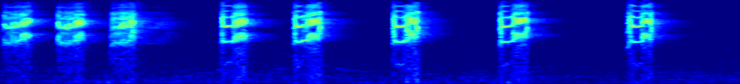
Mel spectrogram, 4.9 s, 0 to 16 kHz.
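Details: Lovebird calling out to its companion, also used as a lure to call a rival: eight sharp, harsh high chirps in two bursts, the first three quick, then five spaced about every 0.7 seconds, with clean silence between.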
